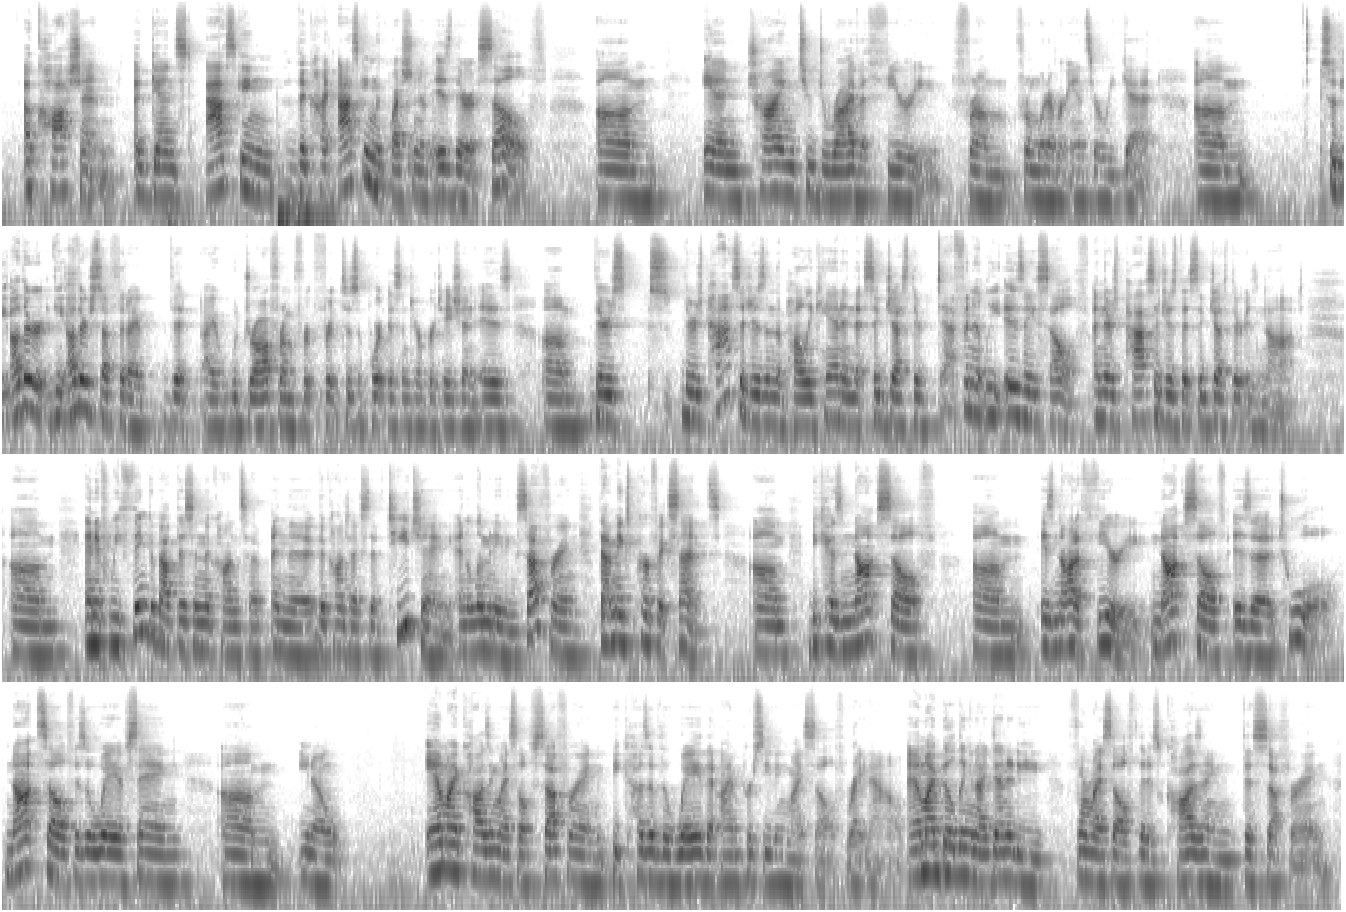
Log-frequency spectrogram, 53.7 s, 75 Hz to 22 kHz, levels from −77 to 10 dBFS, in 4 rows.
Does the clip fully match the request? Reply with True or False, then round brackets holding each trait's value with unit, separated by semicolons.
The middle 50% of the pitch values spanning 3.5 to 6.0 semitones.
False (2.5 semitones)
